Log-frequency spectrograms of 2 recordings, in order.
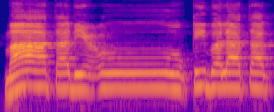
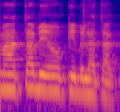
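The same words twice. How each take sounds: First: تَبِعُوا with عو stretched one alif; correct demo. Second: تَبِعُوا fast, madd on عو skipped; wrong rushed demo. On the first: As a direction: lengthen the عو in تَبِعُوا. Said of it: "تھوڑا سا کھینچنا ہے ایک الف کے برابر". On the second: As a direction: rush تَبِعُوا with a short u. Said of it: "کچھ لوگ ایسے پڑھتے ہیں". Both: Shown as a demonstration.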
